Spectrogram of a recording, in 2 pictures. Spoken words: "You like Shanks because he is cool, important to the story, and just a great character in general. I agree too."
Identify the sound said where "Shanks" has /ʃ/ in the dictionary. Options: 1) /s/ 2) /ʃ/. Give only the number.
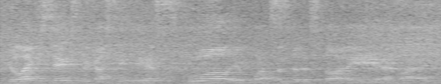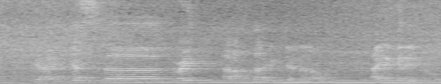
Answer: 1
